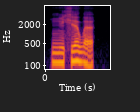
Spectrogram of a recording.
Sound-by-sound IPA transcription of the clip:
ŋĩxʲɛwɛ

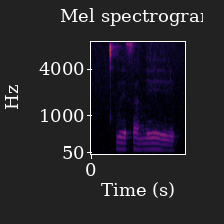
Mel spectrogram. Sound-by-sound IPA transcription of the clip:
kʷʰeθɐne

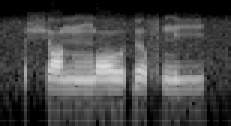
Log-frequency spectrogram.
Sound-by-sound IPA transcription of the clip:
ʃɒnŋɔʊ̯ɗəfni

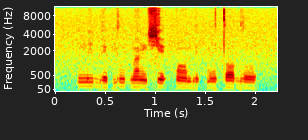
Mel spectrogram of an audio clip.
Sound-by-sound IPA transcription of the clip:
mi˦be˨˩pju˥˧ bã˥˧ŋɕe˦ʔ pɔ̃˧be˨p̚ɔ̃˧ŋ t̪ɔ˧ɡo˨˩

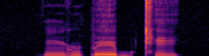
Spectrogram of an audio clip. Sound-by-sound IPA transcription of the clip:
ɲɵɳpebcʰi

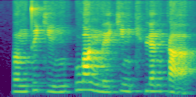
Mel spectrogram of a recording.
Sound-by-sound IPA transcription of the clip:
ɤ˨˦ŋt̪i˥˨t͡ɕi˨˦ŋ | wɑ˥˨ŋme˨˦ɪ̯t͡ɕi˨˦ŋ t͡ɕʰɥɛ˦nkä̰˨˩

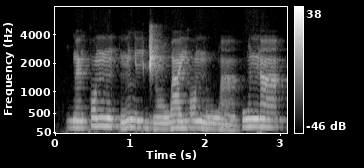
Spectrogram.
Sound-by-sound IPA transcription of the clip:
ɡ͡bɛ̃˧kɔ˦ nũ˦˨kĩ˨˦li˧ d͡ʒɔ̃˨wa˧jɔ˧ nu˨ wã˨ | wĩ˦ ɾã˦

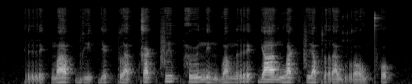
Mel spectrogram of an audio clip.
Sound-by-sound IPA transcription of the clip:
re˨˩k̚maː˥˩p̚biː˨˩t̚ je˥˩k̚pla˨˩t̚ka˥˩k̚ fiː˥˩p̚hɯː˦˥ni˨˩nba˧m re˥˩k̚jaː˥˩nwa˥˩k̚ fi˧a̯pra˨˩wrɔː˩˦wpʰo˦˥k̚

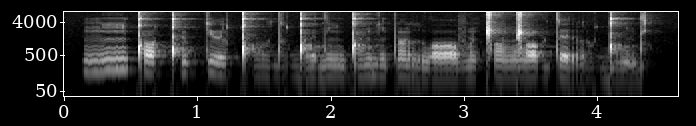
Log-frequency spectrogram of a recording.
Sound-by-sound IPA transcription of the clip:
ŋĩː ǃɔǃʰʏp tʏːlǃʰɔ̤ dɔ̤ɡ͡ǃəːdĩːɡ͡ǃə̃ ɡĩtɔ̃rwɔː və̃ǁɔ̃ŋ͡ǁɔːɡtə rɔ̤ɡ͡ǃĩd

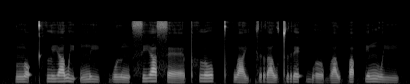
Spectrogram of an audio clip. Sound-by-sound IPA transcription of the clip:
nɔ˨˩ʔkʰli˦˥a̯wi˨˩ʔ miː˨˩k̚ wɯ˨˩ŋ si˥˩a̯ sɛː˩˦ pʰloː˥˩p̚ kʰwa˨˩jkra˦˥wtre˦˥ʔ bɤː˩˦ba˨˩w pa˥˩p̚ʔi˥˩nwiː˧

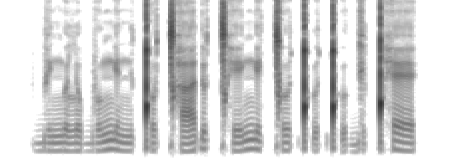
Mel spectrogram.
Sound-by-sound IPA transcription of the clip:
beŋʊlo boŋenɪǃo ǀʰaɗʊ ǀʰeŋe ǀʊǃʼʊ ǃʼʊ ɡɪ ǃʰɛ

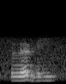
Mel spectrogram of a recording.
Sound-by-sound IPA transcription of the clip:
lœ˩˧˩ɖɳi˩

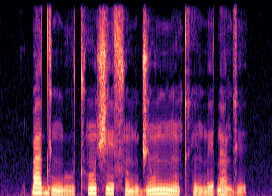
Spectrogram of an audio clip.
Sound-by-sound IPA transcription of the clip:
k͡pa˦dɪ˨ŋuː˨tʰũ˦ ʃe˦sũ˨m d͡ʒũ˦n ɲũ˨kʰĩ˨me˦ ɗã˨ɡɪ˨

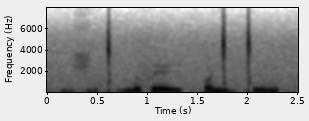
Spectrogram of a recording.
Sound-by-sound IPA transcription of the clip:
i̤˨xi̤˦ʊ̯ǀʰi̤˨ mə˦fɛ˦˨ɪ̯ | qʷɯ˨ŋ͡ǀi̤˨ ǀɘ˦m

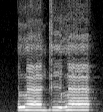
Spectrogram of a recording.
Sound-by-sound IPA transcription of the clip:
læ̃˨ɡɪ˨læ̃˦

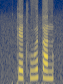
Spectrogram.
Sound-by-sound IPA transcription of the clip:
kɛ˧t̪ʰu˧˥ə̯t̪a˧n

